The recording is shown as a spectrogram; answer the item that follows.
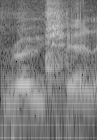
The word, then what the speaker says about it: Roshan: So, I asked how he pronounced the first syllable, and we went through a sort of mime of trying to convey a boat by rowing action. It's Roshan Alarm.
